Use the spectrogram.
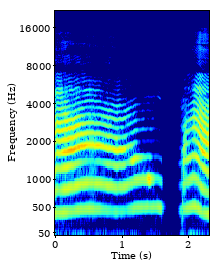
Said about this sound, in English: If that ain't a cat in the bedroom there, I ain't never heard one.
